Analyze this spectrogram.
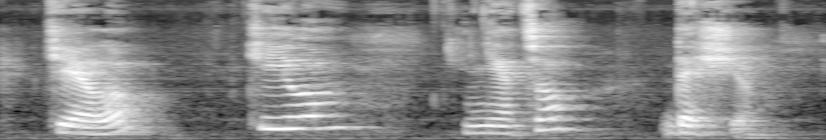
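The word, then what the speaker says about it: tělo: не стоїть після дтн відбувається пом'якшення читаємо це як детене і приклади деті діти тело тіло цо дещо і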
